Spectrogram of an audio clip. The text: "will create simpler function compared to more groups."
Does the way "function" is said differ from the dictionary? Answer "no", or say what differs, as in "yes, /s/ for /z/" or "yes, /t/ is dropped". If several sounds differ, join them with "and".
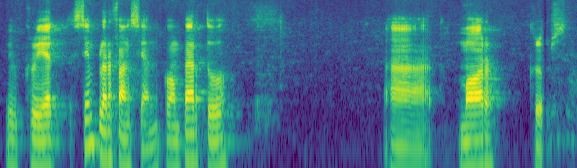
yes, /s/ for /ʃ/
